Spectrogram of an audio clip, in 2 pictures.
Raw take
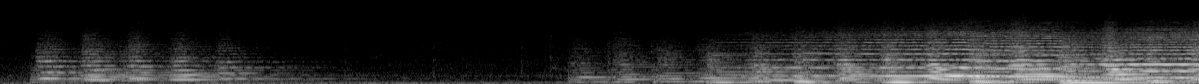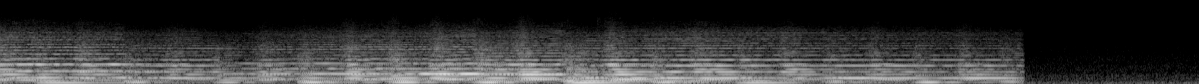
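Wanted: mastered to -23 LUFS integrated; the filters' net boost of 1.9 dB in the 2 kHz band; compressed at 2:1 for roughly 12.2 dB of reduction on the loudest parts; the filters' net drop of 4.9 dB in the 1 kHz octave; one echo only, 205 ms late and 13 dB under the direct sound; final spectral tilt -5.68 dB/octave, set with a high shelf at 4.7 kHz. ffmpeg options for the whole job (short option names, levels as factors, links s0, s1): -af "equalizer=f=1000:t=o:g=-7,equalizer=f=2000:t=o:g=5,highshelf=f=4700:g=-3,acompressor=threshold=0.02:ratio=2,aecho=1:1:205:0.224,volume=2.37"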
